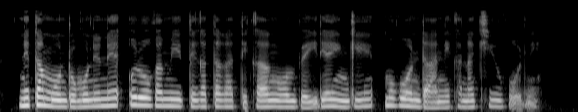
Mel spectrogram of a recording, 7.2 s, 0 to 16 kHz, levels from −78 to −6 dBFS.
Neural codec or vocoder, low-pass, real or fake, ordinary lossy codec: none; 10.8 kHz; real; none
